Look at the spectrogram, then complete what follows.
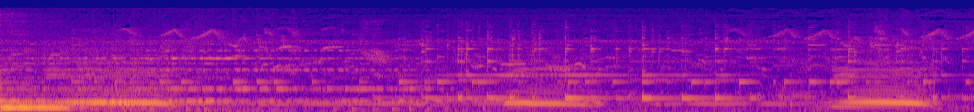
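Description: A cow moos repeatedly, three long, drawn-out lowing calls rising and falling in pitch, loud, with faint bell-like tones in the background.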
